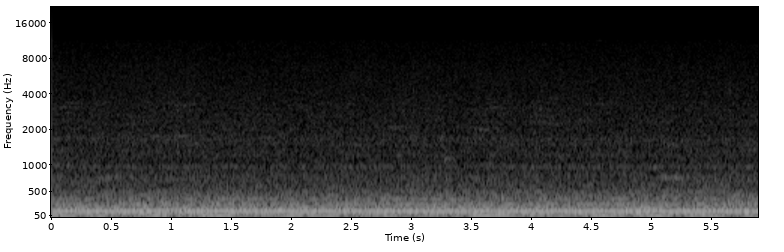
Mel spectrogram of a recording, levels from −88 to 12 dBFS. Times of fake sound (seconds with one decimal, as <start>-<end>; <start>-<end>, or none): 0.6-1.3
